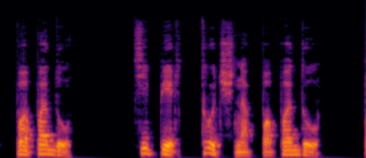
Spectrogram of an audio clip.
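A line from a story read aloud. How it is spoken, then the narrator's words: Whispered. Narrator (Russian): прошептал я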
